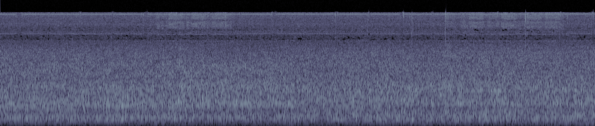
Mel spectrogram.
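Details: A steady, even hiss like rushing water or broadband noise runs the whole time, with no animal voice heard.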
